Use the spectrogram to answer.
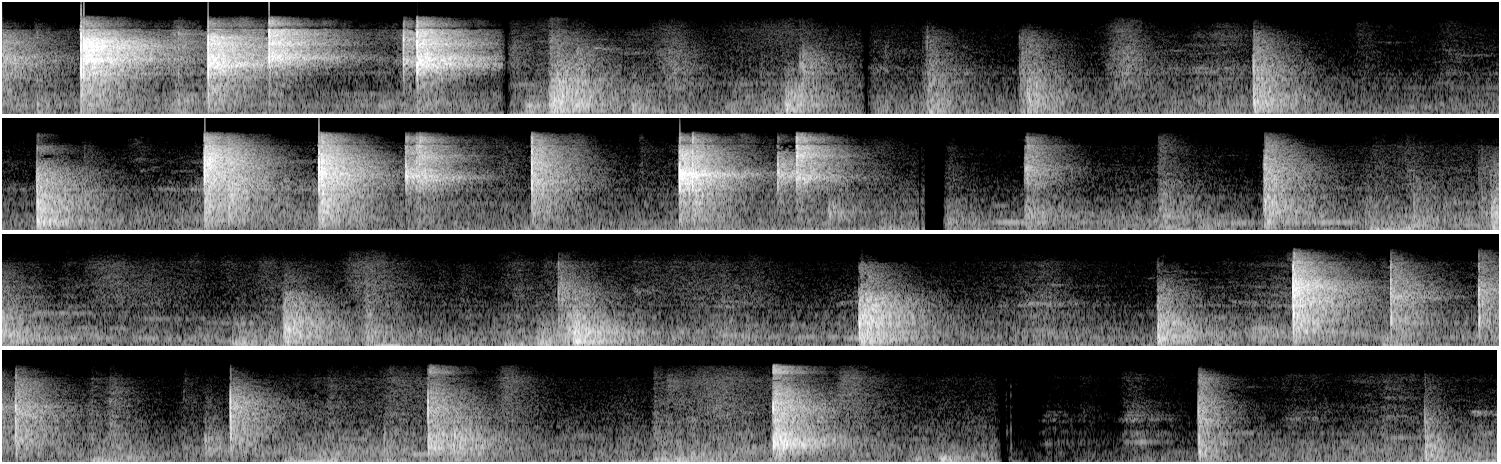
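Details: Compilation of joint cracking: a series of sharp, crisp pops and cracks at irregular intervals.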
